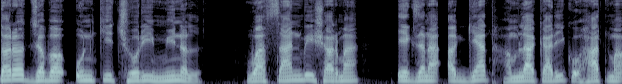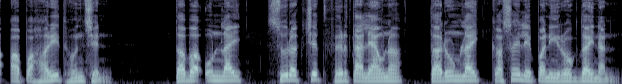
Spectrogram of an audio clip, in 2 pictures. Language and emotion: Nepali, neutral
